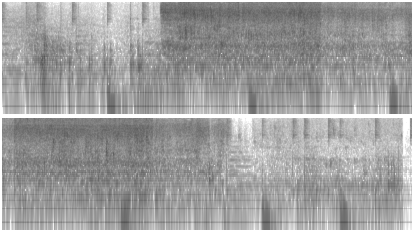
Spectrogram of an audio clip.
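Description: Kitchen faucet running water over a plastic food container in a stainless steel sink to rinse out the soap. The stream starts about a second and a half in and stops about six and a half seconds in.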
